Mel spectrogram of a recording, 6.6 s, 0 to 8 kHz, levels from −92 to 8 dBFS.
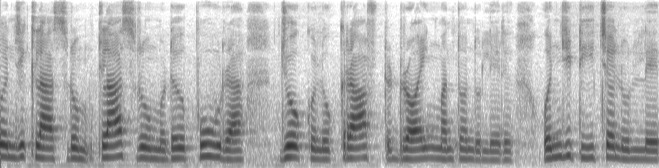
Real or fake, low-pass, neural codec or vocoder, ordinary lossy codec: real; none; none; none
